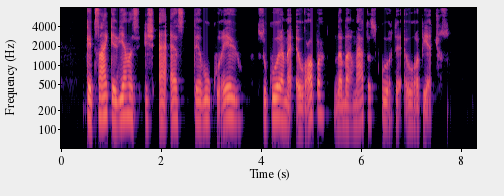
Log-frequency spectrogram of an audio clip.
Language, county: Lithuanian, Vilnius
